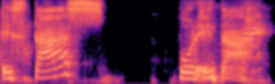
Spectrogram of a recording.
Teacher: aspiración parecido a un soplido de ese al final de la sílaba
